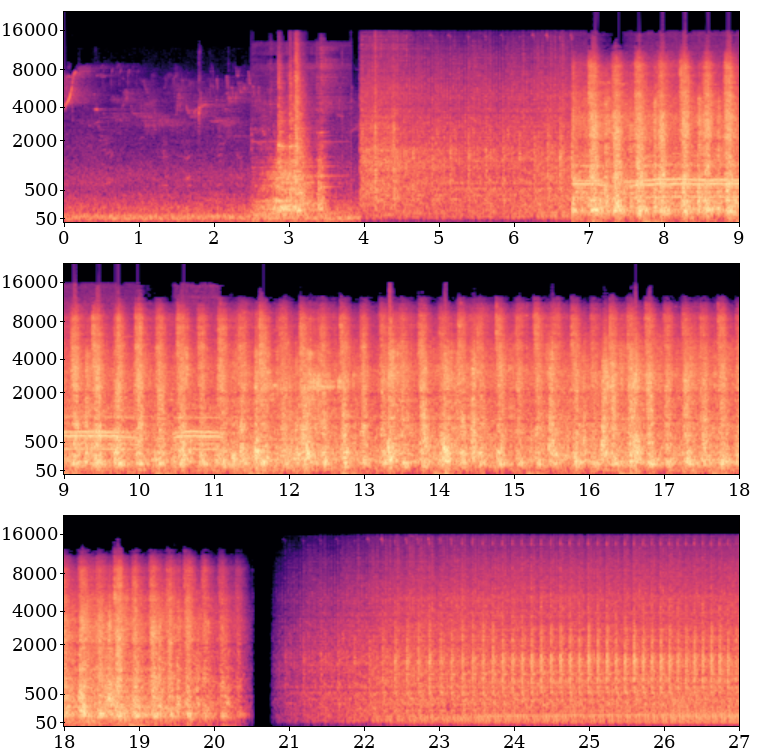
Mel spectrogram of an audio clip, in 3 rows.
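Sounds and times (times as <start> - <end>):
toy steam train chuffing: 4.0 - 20.2, 20.8 - 27.0
train whistle: 6.7 - 11.7.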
